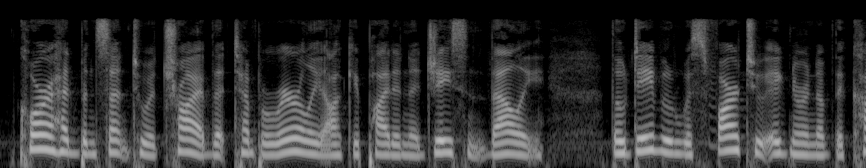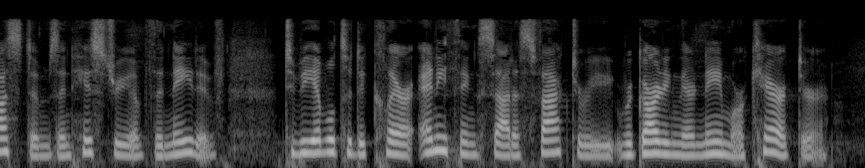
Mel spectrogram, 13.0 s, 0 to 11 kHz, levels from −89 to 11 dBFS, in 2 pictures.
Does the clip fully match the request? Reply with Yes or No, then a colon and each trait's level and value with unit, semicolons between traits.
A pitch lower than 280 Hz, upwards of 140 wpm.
Yes: high, 190 Hz; average, 180 wpm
